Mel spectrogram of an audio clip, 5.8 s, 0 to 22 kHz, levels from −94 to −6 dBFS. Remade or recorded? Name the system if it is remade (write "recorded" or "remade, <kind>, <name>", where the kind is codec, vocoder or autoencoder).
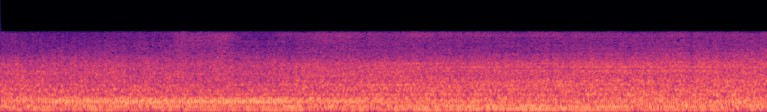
remade, vocoder, Vocos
